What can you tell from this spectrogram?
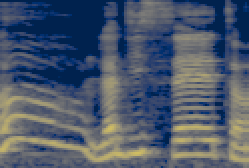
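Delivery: oh aigu et montant, puis la dix-sept lente; s'étonner joyeusement de retomber sur cette carte; surprise ravie. Real, not acted. Tire une carte, s'exclame. (exclamation ravie et étonnée)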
